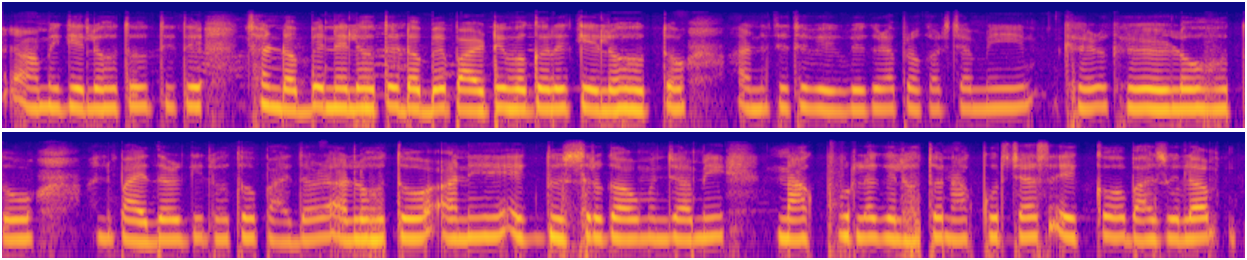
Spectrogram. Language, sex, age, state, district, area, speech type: Marathi, female, 30-45, Maharashtra, Wardha, rural, spontaneous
